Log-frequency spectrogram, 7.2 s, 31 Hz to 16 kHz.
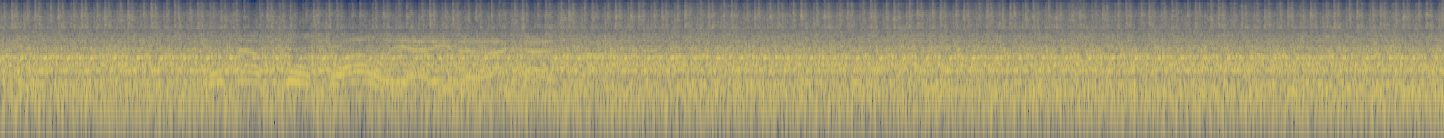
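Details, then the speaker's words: Case 1150B crawler dozer diesel, ice cold, just after two broken injectors were replaced. Loud idle with an uneven, lumpy beat near three a second and hard clatter, missing and smoky. Owners suspect the injectors aren't bled or primed yet and it needs to warm up. "Sounds terrible. That's cleaner now. I think it's got to prime up some injectors."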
